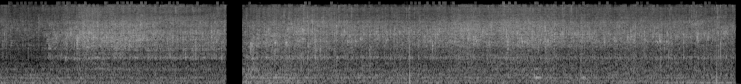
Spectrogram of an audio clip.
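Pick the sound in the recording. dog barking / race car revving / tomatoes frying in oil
tomatoes frying in oil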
